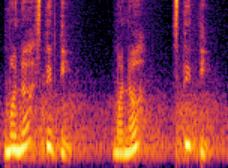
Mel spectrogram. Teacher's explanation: विसर्ग का उच्चारण ह ऐसा होता है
